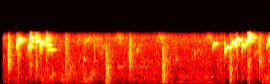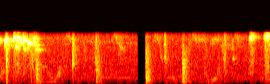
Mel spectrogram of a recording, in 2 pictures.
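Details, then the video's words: Black-crested bulbul singing melodious phrases: bursts of bright, warbled notes in short clusters, louder passages around the middle, separated by quieter gaps with clicks and faint background noise. "Black crested bulbul sings melodious songs!"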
